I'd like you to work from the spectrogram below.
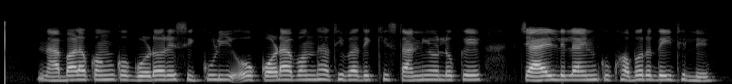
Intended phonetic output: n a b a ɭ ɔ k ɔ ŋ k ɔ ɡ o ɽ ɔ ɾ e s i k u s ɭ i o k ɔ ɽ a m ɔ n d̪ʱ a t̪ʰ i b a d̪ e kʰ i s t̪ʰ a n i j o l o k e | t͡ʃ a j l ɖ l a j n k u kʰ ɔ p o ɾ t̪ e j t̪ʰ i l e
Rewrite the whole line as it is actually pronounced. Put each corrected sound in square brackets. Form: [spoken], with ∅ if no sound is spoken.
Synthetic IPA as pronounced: n a b a ɭ ɔ k ɔ ŋ k ɔ ɡ o ɽ ɔ ɾ e s i k u [∅] ɭ i o k ɔ ɽ a [b] ɔ n d̪ʱ a t̪ʰ i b a d̪ e kʰ i s t̪ʰ a n i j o l o k e | t͡ʃ a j l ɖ l a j n k u kʰ ɔ [b] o ɾ [d̪] e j t̪ʰ i l e

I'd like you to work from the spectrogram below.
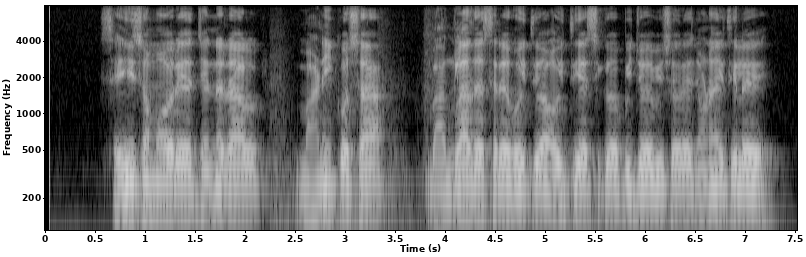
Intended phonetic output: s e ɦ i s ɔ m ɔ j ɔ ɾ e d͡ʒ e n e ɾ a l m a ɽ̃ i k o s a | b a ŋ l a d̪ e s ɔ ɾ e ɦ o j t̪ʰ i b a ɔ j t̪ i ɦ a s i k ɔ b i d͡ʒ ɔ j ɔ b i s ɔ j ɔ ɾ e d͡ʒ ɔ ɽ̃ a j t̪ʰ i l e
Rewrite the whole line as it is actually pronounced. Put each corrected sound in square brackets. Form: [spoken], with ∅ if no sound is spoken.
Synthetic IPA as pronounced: s e ɦ i s ɔ m ɔ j ɔ ɾ e d͡ʒ e n e ɾ a l m a ɽ̃ i k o s a | b a ŋ l a d̪ e s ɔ ɾ e ɦ o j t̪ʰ i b a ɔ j t̪ i ɦ a s i k ɔ b i d͡ʒ ɔ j ɔ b i s ɔ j ɔ ɾ e d͡ʒ ɔ ɽ̃ a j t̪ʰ i l e

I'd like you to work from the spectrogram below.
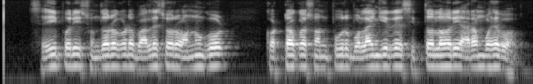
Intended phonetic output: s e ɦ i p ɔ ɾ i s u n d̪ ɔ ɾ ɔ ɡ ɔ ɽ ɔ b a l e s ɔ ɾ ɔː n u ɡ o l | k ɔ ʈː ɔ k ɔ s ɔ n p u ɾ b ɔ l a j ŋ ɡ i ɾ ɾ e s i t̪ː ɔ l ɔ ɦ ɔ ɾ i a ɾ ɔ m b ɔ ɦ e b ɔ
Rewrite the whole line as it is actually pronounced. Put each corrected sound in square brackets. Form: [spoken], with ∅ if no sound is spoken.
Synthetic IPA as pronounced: s e ɦ i p ɔ ɾ i s u n d̪ ɔ ɾ ɔ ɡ ɔ ɽ ɔ b a l e s ɔ ɾ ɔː n u ɡ o [ɽ] | k ɔ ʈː ɔ k ɔ s ɔ n p u ɾ b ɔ l a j ŋ ɡ i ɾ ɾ e s i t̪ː ɔ l ɔ ɦ ɔ ɾ i a ɾ ɔ m b ɔ ɦ e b ɔ

